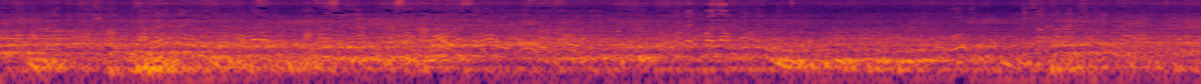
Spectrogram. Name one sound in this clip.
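Men shout and talk in a large echoing hall.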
